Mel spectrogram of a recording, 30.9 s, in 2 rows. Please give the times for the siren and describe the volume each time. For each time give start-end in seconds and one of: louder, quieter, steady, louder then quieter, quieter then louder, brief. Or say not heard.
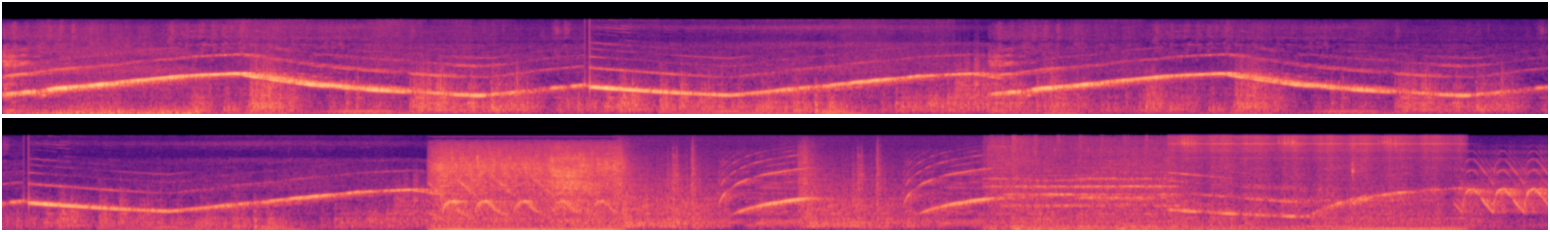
0.0-30.8 quieter.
